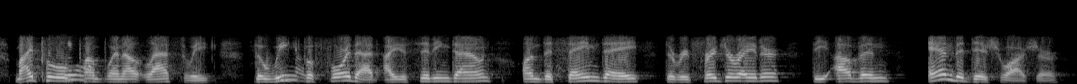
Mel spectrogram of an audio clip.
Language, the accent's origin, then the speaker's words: English; Boston, Massachusetts, United States; accent: Boston; also born or lived in New York; Boston via New York.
